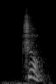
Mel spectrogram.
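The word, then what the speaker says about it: 正: So, this character is pronounced as "zhèng". Okay, so "zhèng" means right or correct.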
